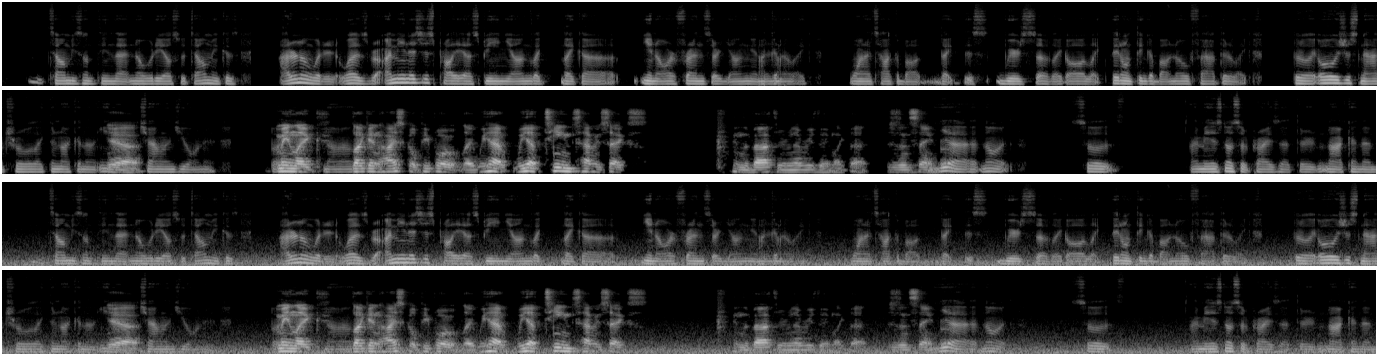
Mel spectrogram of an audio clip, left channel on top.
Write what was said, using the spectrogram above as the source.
tell me something that nobody else would tell me, because I don't know what it was, bro. I mean, it's just probably us being young, you know, our friends are young and they're gonna like want to talk about like this weird stuff, like oh, like they don't think about no fap. They're like, oh, it's just natural. Like they're not gonna, you know, Yeah. challenge you on it. I mean, But no, like in high school, people like we have teens having sex in the bathroom and everything like that, which is insane, bro. yeah, no. So I mean, it's no surprise that they're not gonna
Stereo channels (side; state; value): right; noise; rumble, 8 dB below the sound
